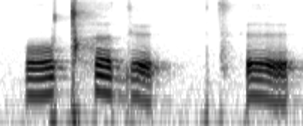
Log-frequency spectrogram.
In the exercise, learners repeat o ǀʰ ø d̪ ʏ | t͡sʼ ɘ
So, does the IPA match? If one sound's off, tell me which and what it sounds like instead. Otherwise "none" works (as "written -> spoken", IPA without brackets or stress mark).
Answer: ø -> ə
